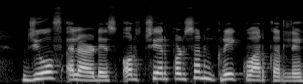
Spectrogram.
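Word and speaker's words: Geoff Allardice: अब ये हैं जियोफ एलार्डिस, और चेयरपर्सन ग्रेग वार्करले हैं आईसीसी के, और परमानेंट सीईओ कौन है?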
